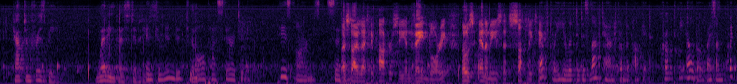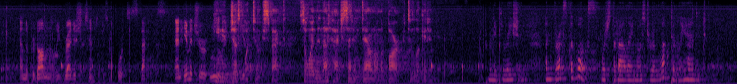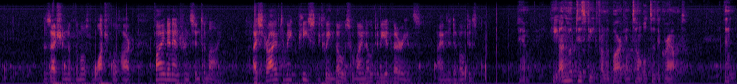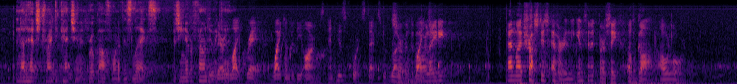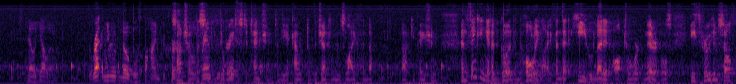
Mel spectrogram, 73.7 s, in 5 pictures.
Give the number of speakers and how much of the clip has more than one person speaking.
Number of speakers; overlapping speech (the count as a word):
six, about 7%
